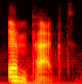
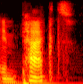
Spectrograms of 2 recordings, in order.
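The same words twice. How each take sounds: First: The stress is on the first syllable. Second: The stress is on the second syllable. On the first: It is the noun. "with a stress on first syllable" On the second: It is the verb. "stress is on second syllable"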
